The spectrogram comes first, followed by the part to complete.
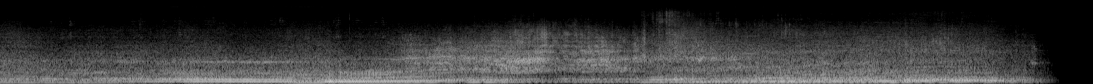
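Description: Race car engines running hard on a road course as cars go by, engine pitch rising as one accelerates, with a louder rush of a car passing a few seconds in.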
